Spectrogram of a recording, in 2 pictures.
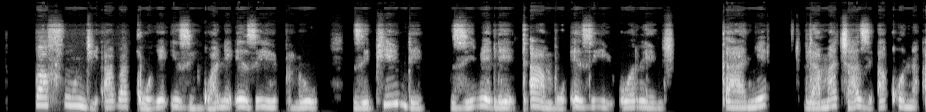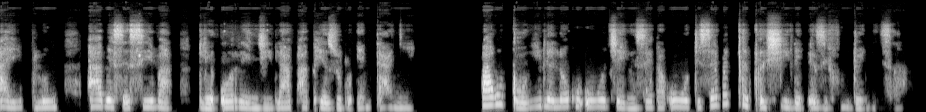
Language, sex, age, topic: North Ndebele, female, 18-24, education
